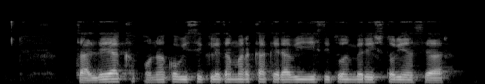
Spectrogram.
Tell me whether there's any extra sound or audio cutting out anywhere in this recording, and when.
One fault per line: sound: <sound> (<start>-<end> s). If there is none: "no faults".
no faults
